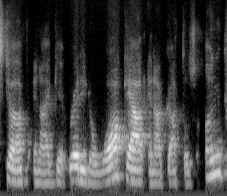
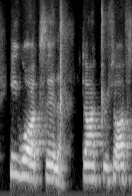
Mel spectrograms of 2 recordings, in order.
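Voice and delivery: ordinary talk

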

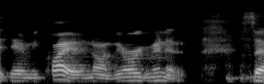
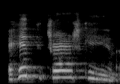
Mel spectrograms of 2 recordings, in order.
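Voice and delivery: mom's voice, pitched way up; imitating mom; 10 semitones higher than usual. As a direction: mimic mom calling out a high-pitched excuse. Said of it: "She rolls her window down and goes".

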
